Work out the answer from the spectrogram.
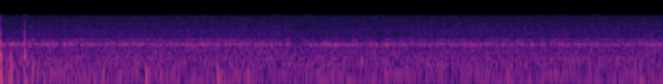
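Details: Steady idling engine hum with a few faint clicks at the start; no animal voices are heard.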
